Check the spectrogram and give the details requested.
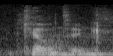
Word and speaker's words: Celtic: Imagine there's a K and it's spelled K. A K. I need a K.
